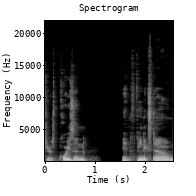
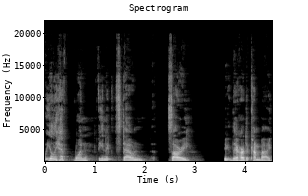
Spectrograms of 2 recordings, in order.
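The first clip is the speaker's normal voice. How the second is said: anxious, uneasy, nervous voice, high tone; 5 semitones higher than usual. Speaker voicing the people who tell you this, in a nervous tone. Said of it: "in a very um, nervous tone".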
